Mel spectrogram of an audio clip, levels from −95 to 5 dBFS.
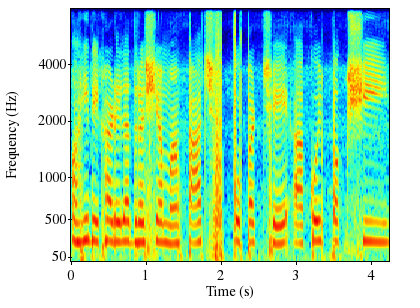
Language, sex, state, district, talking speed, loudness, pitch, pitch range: Gujarati, female, Maharashtra, Mumbai Suburban, 125 wpm, -11 LUFS, 235 Hz, 225-240 Hz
